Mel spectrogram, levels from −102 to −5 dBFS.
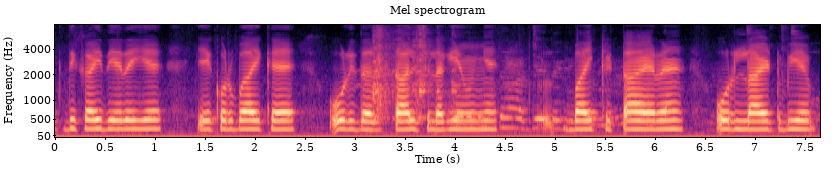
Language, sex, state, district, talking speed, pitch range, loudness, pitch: Hindi, female, Bihar, Gaya, 170 wpm, 225-235 Hz, -18 LUFS, 230 Hz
